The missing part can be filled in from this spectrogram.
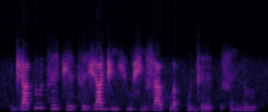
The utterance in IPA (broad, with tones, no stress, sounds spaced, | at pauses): d͡ʒ a˨ t̪ ɯ˦ t͡s e˧ t͡ʃ e˨ t͡s e˨ ʒ a˦ d͡ʒ i˦˨ ç u˦ ɕ i˨ ɮ a˧ xʷ a˨ kʷʰ i˧ d͡z e˧ | ɬ i˨ n ɯ˨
